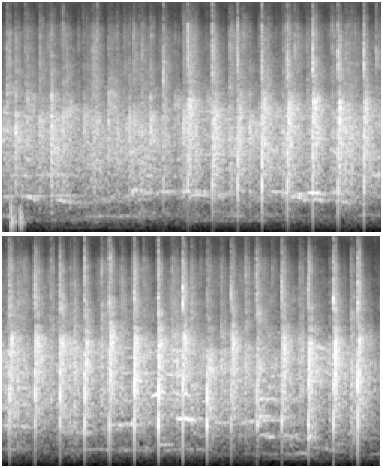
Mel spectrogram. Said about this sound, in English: Would you clap your hands unto the Lord tonight?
